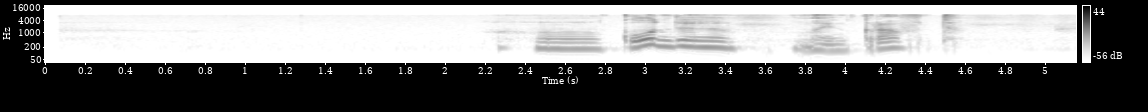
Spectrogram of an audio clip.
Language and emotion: Russian, neutral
